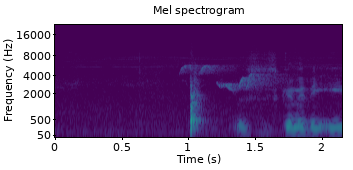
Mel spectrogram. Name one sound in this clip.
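A metal punch knocks once against a wooden board.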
